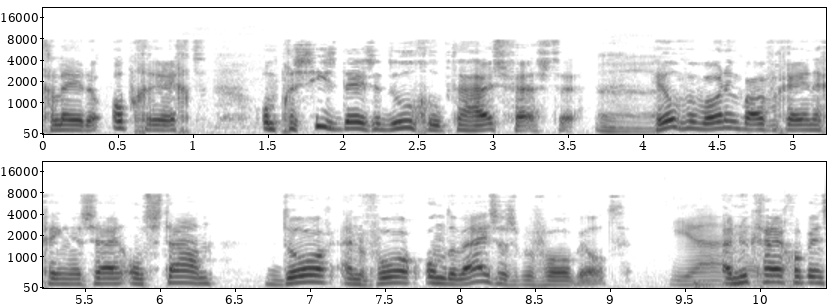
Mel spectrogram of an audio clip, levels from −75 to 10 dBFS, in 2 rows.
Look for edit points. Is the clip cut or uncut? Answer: uncut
